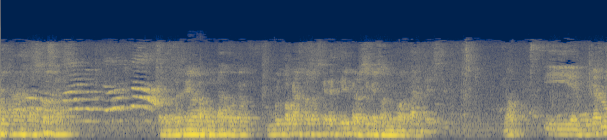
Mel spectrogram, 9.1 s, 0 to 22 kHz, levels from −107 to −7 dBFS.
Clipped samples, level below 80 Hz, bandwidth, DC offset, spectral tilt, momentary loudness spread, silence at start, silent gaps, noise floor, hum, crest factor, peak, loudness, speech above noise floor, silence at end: under 0.1%; -52 dBFS; 7.4 kHz; under 0.1%; -7 dB/octave; 16 LU; 0 s; none; -43 dBFS; none; 14 dB; -6 dBFS; -22 LUFS; 21 dB; 0 s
